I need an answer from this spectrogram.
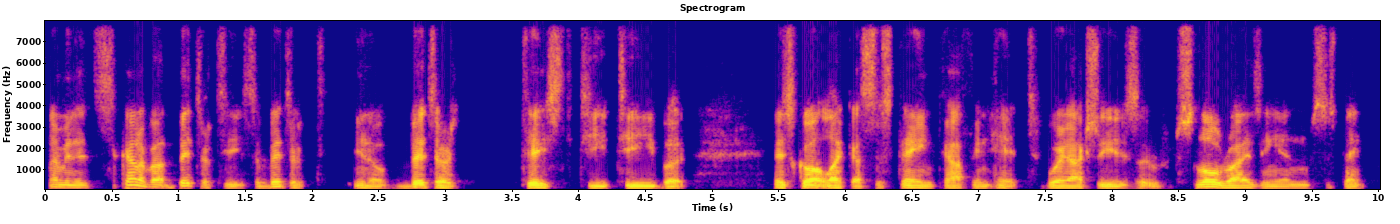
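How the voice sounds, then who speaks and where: A man co-hosting a casual podcast, teasing his friend and giving relaxed, rambling explanations. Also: deep voice, moderate pace. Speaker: podcast co-host and teacher.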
